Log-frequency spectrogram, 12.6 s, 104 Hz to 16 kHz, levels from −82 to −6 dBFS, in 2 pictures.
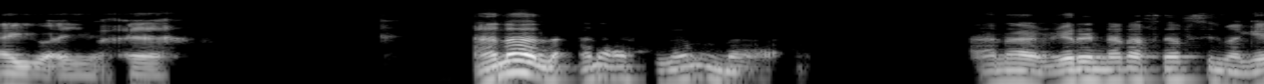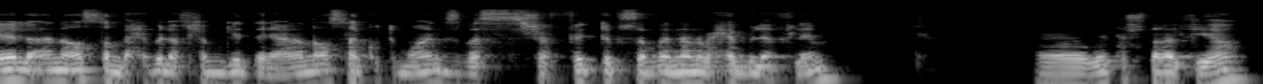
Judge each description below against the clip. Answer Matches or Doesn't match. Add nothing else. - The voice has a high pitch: Doesn't match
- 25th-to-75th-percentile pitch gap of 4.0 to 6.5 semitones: Matches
